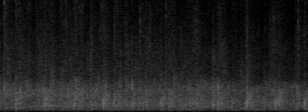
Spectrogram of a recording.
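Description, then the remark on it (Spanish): Steady applause from an audience, many hands clapping in a dense, continuous patter at an even level throughout, with no talking over it. “Usted no va a aplaudir a Dios ahí ese...”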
